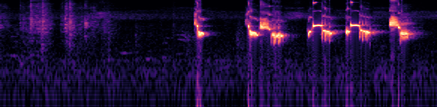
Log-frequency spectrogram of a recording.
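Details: Kicau of a Nias hill myna, soft murmured notes first, then a run of loud falling whistles and sharp flat-topped calls in quick succession.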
